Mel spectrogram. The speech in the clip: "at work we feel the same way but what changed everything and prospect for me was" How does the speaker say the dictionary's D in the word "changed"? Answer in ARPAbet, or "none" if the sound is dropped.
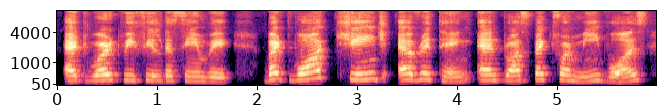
none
